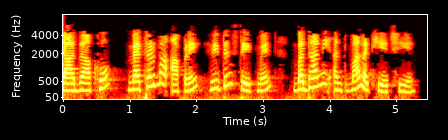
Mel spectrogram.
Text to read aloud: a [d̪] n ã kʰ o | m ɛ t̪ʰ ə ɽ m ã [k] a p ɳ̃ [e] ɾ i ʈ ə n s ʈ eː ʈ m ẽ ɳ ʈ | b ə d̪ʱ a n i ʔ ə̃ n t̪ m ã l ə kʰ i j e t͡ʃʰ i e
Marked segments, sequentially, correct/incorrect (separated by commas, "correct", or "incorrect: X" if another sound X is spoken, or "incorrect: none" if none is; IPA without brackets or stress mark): correct, incorrect: ʔ, correct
